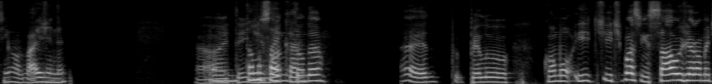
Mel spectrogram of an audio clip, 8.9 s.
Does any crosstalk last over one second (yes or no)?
yes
